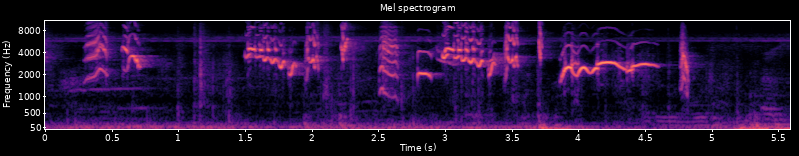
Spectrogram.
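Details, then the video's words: Sumatran oriental magpie-robin singing quickly and excitedly, a mix of harsh scratchy notes, chattering bursts and clear whistled slides, including a long wavering whistle near the end, delivered in uneven rapid phrases. "SUARA KACER CEPAT EMOSI"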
